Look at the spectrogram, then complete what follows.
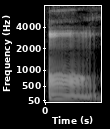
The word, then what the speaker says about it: Aang: It's pronounced Aang.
